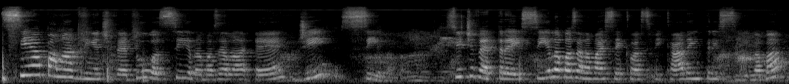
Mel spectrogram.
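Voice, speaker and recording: A woman teacher explaining a homework sheet to young children, slowly and patiently, with fond little words. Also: sits high, lively intonation, background noise. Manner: slow, patient, uses diminutives. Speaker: schoolteacher.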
